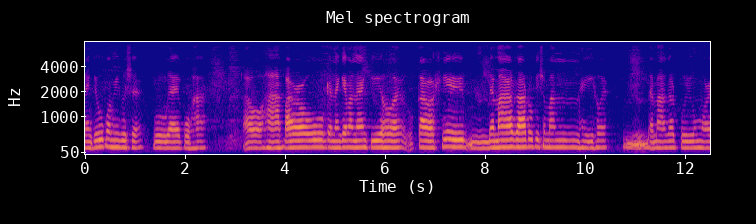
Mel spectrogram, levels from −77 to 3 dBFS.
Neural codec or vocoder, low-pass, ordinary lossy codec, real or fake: none; 7.2 kHz; none; real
